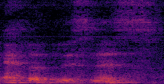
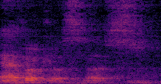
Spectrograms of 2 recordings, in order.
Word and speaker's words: effortlessness: would have eyelet and even things like effortlessness were apparently implied by the transcription when obviously for me it would be effortlessness and I guess for all younger speakers.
